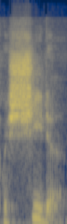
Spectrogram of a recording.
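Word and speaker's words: Ouachita: MJ says Wachita is pronounced Washita. Washita. I believe you. Washita. Washita. No, it's Washita. According to Wikipedia, it's Washita.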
